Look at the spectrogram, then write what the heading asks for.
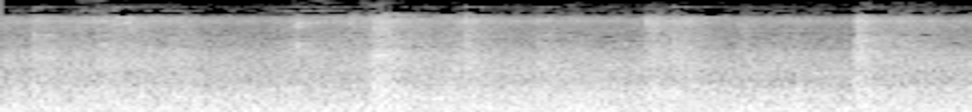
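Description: Pakistan Railways passenger coaches rolling slowly along the track, with a steady low rumble and half a dozen irregularly spaced clacks of wheels going over rail joints.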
